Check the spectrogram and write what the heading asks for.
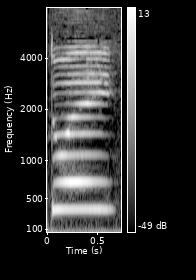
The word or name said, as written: dui1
